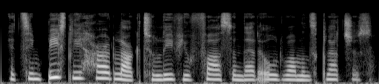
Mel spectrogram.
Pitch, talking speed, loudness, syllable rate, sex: 230 Hz, 220 wpm, -16 LUFS, 5.3 syllables/s, female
